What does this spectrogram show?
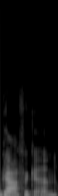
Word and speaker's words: Gaffigan: do you say his last name gaffan Jim Gaffigan woo woo but for now we have a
